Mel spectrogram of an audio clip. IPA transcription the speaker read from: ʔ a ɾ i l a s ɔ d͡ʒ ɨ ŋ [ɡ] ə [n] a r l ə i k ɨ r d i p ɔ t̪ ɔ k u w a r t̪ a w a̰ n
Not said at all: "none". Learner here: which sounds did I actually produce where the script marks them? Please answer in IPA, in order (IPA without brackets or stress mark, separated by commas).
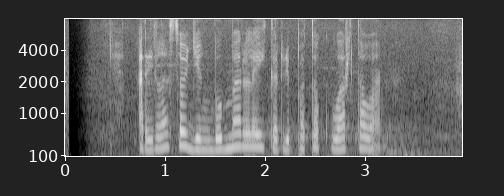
b, m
